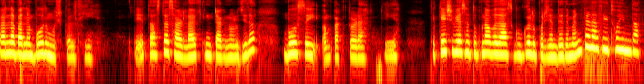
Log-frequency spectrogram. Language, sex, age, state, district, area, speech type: Dogri, female, 30-45, Jammu and Kashmir, Udhampur, rural, spontaneous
